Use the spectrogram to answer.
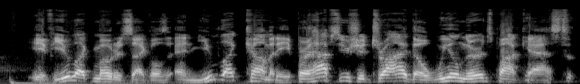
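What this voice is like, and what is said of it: Mock radio announcer voice. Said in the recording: “doing my announcer voice.”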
